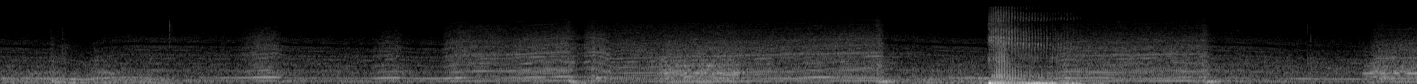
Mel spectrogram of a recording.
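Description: A supercharged car engine in the racing game Assetto Corsa EVO revs and climbs through gears, its harmonic drone rising and falling with a sharp louder burst midway, heard alone without talk.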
